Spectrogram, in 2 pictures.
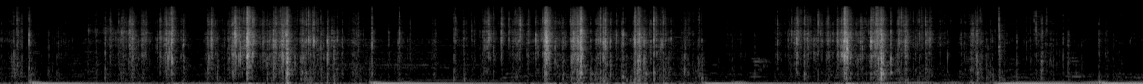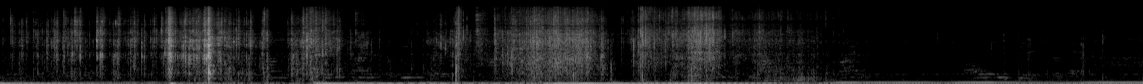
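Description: Foil trading-card pack wrappers being torn open and crumpled by hand, in irregular bursts of crinkling with short pauses.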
